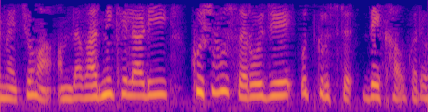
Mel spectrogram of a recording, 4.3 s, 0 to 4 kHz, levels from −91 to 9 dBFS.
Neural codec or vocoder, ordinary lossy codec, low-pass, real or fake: none; none; 3.6 kHz; real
